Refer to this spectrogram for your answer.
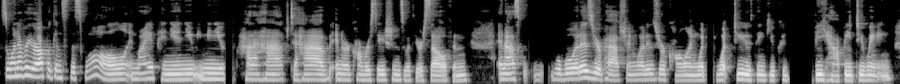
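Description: A woman with a fairly low pitch talks at a fairly quick pace in an ordinary speaking voice with an American accent and ordinary pitch variation. The recording is very clean, with a silent background and a dry, close sound with no echo. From US South, Georgia. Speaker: restaurateur. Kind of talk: interview.

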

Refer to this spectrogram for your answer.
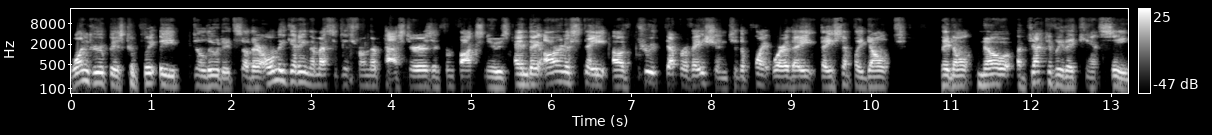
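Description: A man with an American accent and an ordinary speaking voice talks at a medium pitch and a moderate pace. His intonation is fairly even, his loudness swings widely, and the sound is dry and close with no echo. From upstate New York. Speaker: pastor and author. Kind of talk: interview.

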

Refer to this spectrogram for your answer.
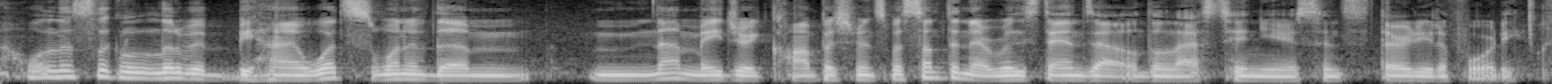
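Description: A normal speaking voice runs at a fairly quick pace with hardly any pauses, ordinary pitch variation and very even loudness. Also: man, medium pitch for a man. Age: 40s. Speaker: podcast co-host. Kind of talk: casual chat.

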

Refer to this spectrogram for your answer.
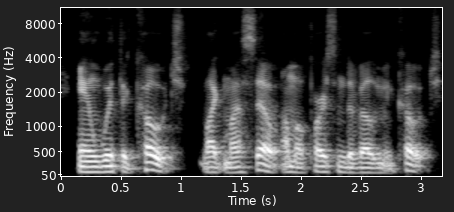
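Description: A man speaks with an American accent at a medium pitch. He has ordinary pitch variation and an ordinary speaking voice. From US South, Knoxville, Tennessee. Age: 20s. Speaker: marriage and family therapist. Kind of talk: podcast interview.

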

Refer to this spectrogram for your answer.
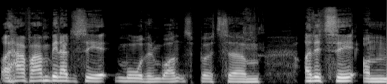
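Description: A man with an English accent speaks at a fairly quick pace in a fairly high pitch, his intonation fairly even and the sound dry and close with no echo. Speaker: film podcast co-host. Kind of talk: casual chat.

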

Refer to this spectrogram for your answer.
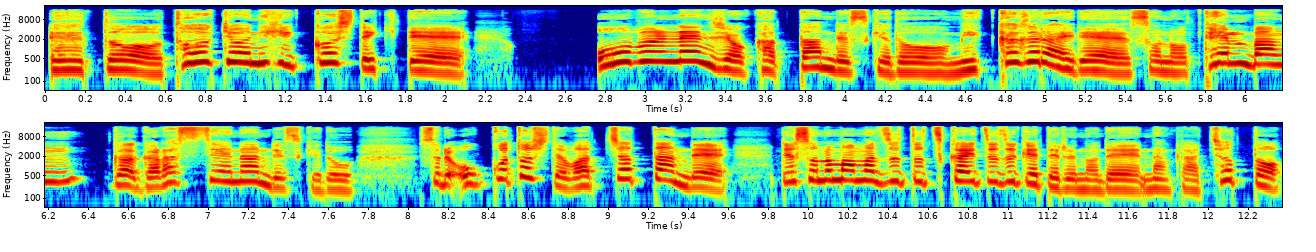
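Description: A woman talks at a fairly quick pace and high pitch, her pitch swinging very widely. The sound is dry and close with no echo, in a very clean recording with a silent background. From Niigata, Japan. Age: 20s. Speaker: voice actress and idol singer. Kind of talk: interview Q&A on radio.

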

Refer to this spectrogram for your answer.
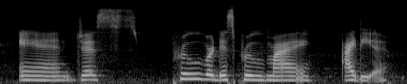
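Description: With an American accent, a woman speaks in a normal speaking voice at a medium pitch and with fairly even intonation. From US South, Nashville, Tennessee. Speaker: tech entrepreneur. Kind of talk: interview.

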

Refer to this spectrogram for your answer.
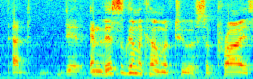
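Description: Noticeable background noise sits behind a voice with a Southern US accent. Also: man. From US South. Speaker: podcast co-host, gospel singer. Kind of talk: casual chat.

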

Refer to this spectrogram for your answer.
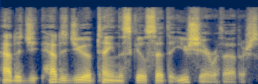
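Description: The recording is very clean over a silent background. Its sound is dry and close, without echo. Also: man. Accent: Kentucky. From Kentucky. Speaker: survival instructor and podcast host. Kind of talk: casual podcast conversation.

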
